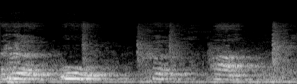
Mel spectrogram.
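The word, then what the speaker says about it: ręka: It's r, u, k, a.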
